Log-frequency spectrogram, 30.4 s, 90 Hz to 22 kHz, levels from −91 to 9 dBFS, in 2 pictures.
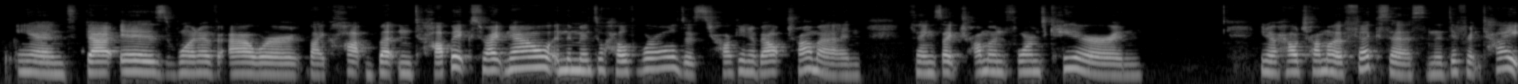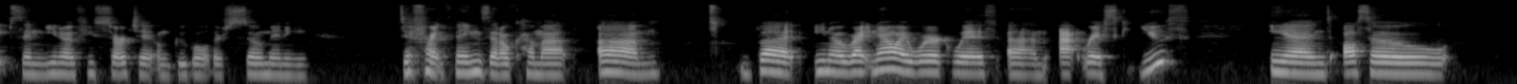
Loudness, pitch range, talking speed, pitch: -31 LUFS, 175-205 Hz, 140 wpm, 190 Hz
